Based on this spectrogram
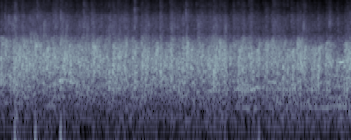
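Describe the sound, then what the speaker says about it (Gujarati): An audience claps for children at a devotional stage programme, a dense steady burst of applause at full volume that fills the whole span. "થોડી તાળી ખાલી બસ બાળકો માટે"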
